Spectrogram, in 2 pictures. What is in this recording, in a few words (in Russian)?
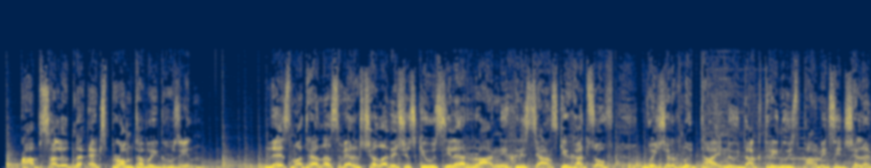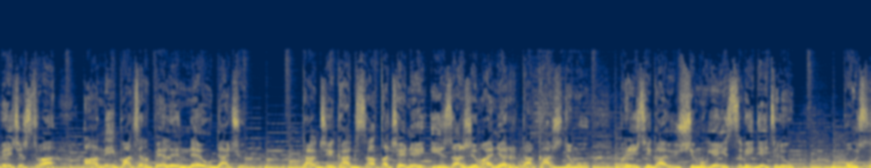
gruzin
